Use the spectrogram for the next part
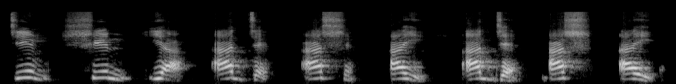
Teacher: জিহ্বার ঠিক মাঝখানটা আমরা তার বরাবর উপরের তালুর সঙ্গে লাগিয়ে উচ্চারণ করব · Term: 6 নম্বর মাখরাজ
